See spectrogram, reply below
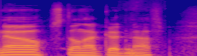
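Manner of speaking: ordinary talk, nothing marked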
